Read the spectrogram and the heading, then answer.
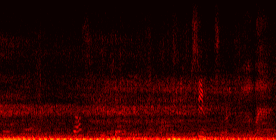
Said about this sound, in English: Yeah, so that would have been one of the motorbike couriers.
